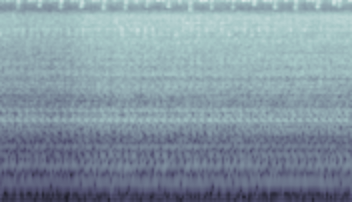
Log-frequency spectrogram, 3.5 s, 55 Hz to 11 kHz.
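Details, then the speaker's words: Mitsubishi Outlander 2010, 2.0 petrol 4B11, odometer 207 (possibly rolled back), high oil use, piston/cylinder 4 wear suspected: rough idle with rattling knock, droning rumble and faint pulley whistle; cause suspected, not confirmed. "Что за шум Что за грохот вот так вот шумит то ролик какой-то свистит смотреть"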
